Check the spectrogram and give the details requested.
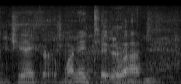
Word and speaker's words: Jaeger: I think I said her name wrong. The last name is actually Jaeger.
